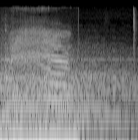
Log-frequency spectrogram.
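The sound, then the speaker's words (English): A single drawn-out meow from a listener's cat, loud, with a rich, slightly strained tone that fades quickly after it ends; no voices accompany it. “But before we do we have a cat of the week this week?”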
